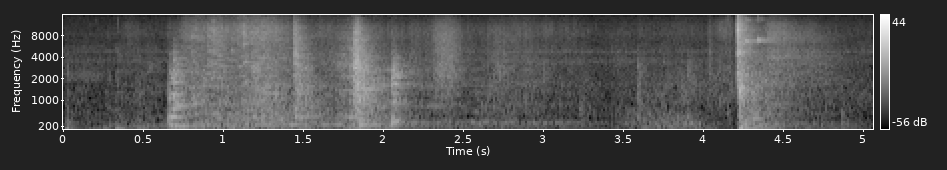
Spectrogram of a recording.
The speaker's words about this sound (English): I now have 2 very thick pot holders, and I'm going to pull that Dutch oven out of the oven.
